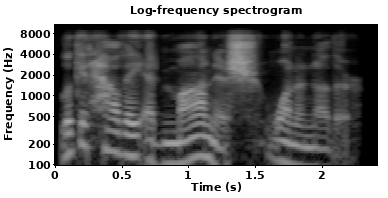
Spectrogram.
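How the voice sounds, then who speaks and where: A man's voice: fairly low pitch, animated, moderate pace, darkish tone. Man giving emphatic Bible teaching. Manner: emphatic, with rhetorical questions and repeated appeals. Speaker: podcast host teaching the Bible. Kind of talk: earnest Bible teaching monologue for a podcast.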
